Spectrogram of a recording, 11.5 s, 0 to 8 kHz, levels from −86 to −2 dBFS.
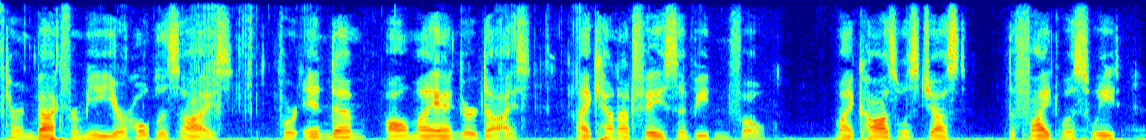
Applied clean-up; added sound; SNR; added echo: none; Chewing, mastication; 14 dB; none.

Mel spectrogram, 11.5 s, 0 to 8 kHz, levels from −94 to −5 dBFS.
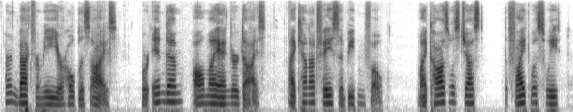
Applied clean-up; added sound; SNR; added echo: neural mask model RNNoise.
